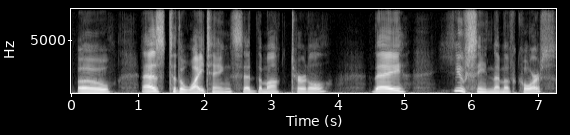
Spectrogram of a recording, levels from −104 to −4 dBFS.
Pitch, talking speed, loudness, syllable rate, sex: 135 Hz, 115 wpm, -18 LUFS, 3.5 syllables/s, male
